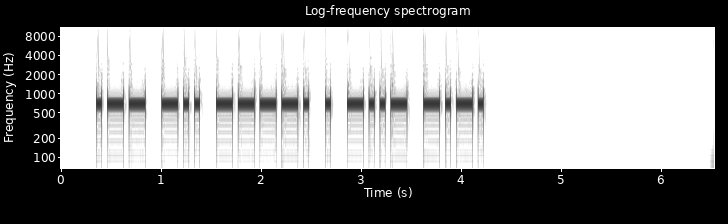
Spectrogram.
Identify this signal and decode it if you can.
Morse code, heard as a keyed tone, about 22 wpm, 700 Hz. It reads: WD9EXC
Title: USA Call Signs - 6 Characters - Repeated 3x - 22wpm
